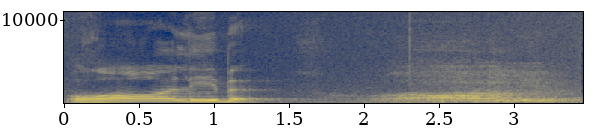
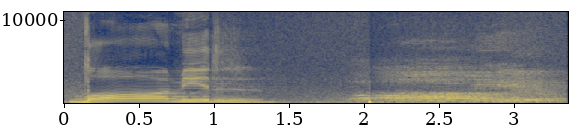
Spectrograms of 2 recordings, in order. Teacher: Gha ya, tebal. Tapi tidak setebal dha. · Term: infitah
